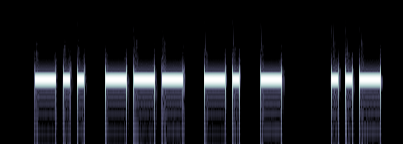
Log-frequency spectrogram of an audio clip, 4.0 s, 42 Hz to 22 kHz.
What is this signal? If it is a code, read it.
Morse code, heard as a keyed tone, about 17 wpm, 700 Hz. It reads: DONT U
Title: Sentences from Top 300 Words and Abbreviations 17wpm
